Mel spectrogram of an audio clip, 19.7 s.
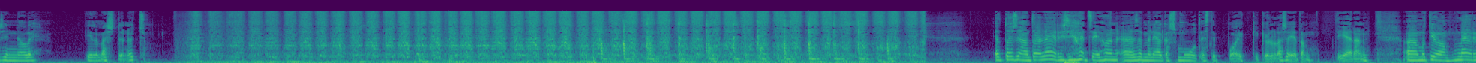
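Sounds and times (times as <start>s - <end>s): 
speech: 0.0s - 0.6s, 1.2s - 2.1s, 13.3s - 19.6s
sawing wood during carpentry work: 2.4s - 12.4s.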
